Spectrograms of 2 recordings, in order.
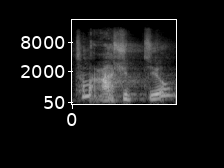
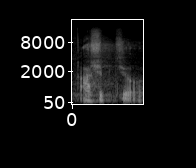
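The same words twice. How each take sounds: First: Said in the usual way. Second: Breathy whispered repeat; whispered echo. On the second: Shown as a demonstration.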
